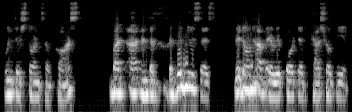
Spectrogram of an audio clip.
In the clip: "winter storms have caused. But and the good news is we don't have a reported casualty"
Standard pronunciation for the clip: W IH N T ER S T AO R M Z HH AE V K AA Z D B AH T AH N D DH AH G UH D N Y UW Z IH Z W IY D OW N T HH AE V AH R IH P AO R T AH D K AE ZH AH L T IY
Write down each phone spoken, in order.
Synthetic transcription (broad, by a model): W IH N T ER S T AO R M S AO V K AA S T B AH T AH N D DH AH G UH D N Y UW S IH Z W IY D OW N T HH AE V AH R IH P AO R T AH D K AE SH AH L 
